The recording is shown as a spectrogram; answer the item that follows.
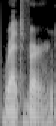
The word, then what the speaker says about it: Retvrn: tweets like this from users with the word Retvrn in their handle, and yes, I will be pronouncing it like that.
